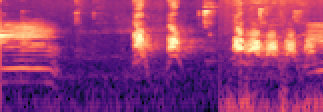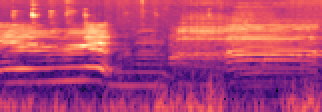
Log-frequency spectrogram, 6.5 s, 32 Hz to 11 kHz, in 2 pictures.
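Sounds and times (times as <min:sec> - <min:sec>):
cows mooing inside a barn on a dairy farm: 0:00.0 - 0:00.6, 0:02.8 - 0:06.4.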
